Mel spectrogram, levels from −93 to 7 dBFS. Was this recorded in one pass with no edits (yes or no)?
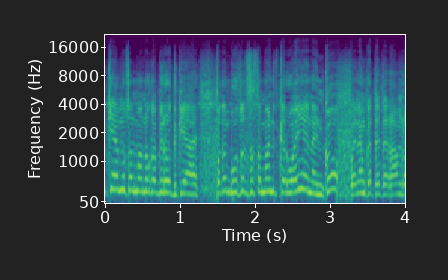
no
